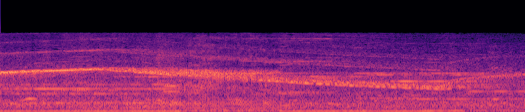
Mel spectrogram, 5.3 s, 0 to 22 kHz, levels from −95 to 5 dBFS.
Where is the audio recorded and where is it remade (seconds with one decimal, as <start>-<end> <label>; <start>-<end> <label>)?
0.0-1.8 recorded; 1.8-2.8 remade; 2.8-5.3 recorded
